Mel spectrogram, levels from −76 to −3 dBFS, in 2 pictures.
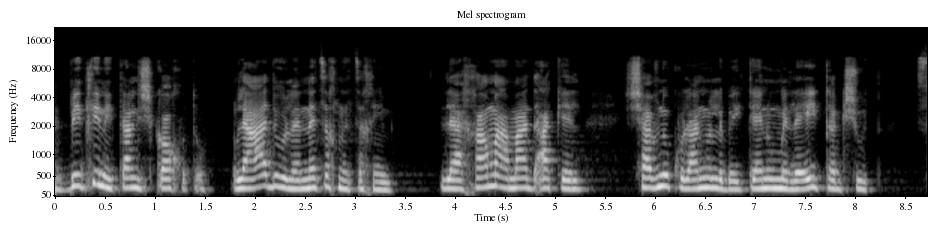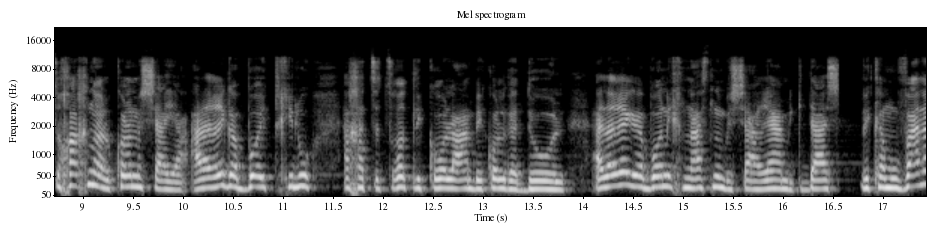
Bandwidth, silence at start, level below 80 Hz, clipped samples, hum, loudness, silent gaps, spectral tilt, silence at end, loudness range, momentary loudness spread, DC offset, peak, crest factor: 11 kHz; 0 s; -64 dBFS; under 0.1%; none; -18 LUFS; none; -5 dB/octave; 0 s; 2 LU; 8 LU; under 0.1%; -2 dBFS; 16 dB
